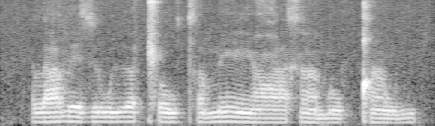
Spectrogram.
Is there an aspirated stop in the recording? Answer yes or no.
yes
